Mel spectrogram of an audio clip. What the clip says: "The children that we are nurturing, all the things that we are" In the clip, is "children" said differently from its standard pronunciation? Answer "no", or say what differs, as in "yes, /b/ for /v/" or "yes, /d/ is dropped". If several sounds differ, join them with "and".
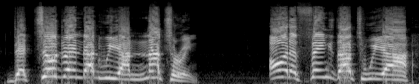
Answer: no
